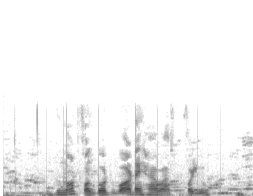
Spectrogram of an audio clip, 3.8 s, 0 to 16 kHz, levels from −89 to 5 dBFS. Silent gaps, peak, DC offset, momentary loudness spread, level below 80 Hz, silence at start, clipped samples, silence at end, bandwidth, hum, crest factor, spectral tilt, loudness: none; -14 dBFS; under 0.1%; 19 LU; -58 dBFS; 0.05 s; under 0.1%; 0 s; 7.8 kHz; none; 18 dB; -7 dB/octave; -31 LUFS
